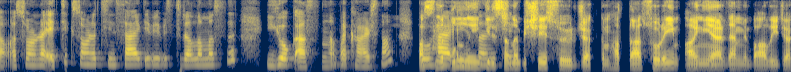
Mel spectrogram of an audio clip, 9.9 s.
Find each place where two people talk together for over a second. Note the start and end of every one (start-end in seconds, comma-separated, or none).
5.2-6.5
